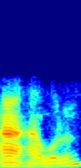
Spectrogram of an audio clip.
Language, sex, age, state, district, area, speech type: Bengali, male, 18-30, West Bengal, Uttar Dinajpur, urban, conversation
